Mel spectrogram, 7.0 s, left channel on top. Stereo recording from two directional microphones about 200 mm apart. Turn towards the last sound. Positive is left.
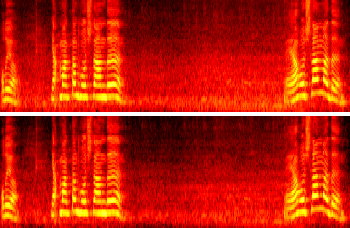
turn(degrees=-20)  # may be behind; listen again after turning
